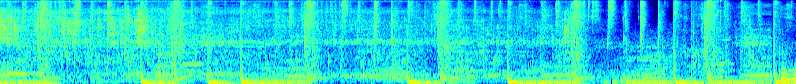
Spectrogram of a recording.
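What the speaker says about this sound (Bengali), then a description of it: "মাংসগুলো ভালো করে আমি ধুয়ে নিচ্ছি" Meat being washed by hand with water in a household kitchen, with splashing and trickling water and repeated knocks and sloshes throughout.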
